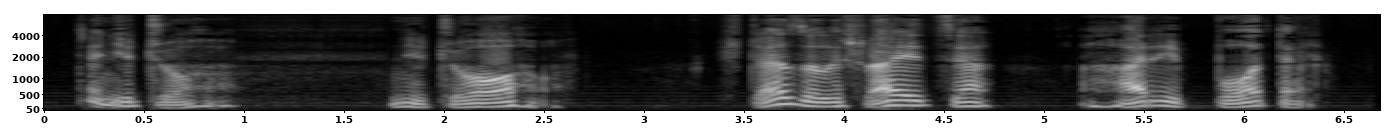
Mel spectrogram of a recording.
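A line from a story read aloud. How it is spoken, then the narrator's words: Snake's hiss. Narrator (Ukrainian): Змія зашипіла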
